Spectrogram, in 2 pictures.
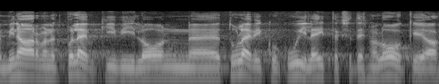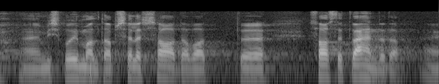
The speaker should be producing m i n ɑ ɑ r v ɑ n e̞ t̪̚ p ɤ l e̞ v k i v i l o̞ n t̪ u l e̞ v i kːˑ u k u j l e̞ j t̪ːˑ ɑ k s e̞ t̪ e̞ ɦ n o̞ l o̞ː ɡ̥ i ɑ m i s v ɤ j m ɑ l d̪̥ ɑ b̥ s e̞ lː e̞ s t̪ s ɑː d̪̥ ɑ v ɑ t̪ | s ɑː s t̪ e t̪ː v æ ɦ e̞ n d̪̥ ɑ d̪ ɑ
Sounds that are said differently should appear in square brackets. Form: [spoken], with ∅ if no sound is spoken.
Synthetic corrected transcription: m i n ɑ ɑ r v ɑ n e̞ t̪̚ p ɤ l e̞ v k i v i l o̞ n t̪ u l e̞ v i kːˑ u k u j l e̞ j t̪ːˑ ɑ k s e̞ t̪ e̞ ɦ n o̞ l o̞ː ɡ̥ i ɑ m i s v ɤ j m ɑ l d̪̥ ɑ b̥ s e̞ lː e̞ s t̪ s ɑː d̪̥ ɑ v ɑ t̪ | s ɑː s t̪ e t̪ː v æ ɦ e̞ n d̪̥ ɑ d̪ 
